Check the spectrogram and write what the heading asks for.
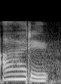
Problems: background sounds at intervals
